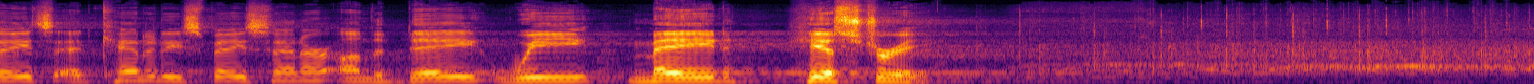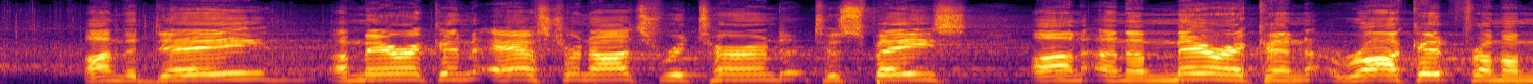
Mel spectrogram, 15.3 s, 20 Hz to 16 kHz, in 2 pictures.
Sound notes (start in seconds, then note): 5.0 applause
